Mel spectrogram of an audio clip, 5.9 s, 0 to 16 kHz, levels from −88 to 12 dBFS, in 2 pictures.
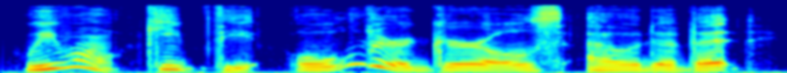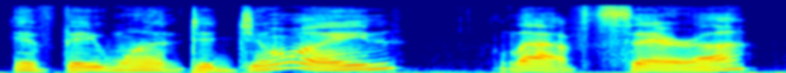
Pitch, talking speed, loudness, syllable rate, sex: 180 Hz, 165 wpm, -18 LUFS, 3.8 syllables/s, female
